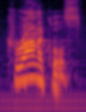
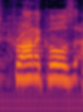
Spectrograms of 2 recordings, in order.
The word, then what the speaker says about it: Chronicles: you are adding an entire syllable to that word, okay? So I think it's Chronicles. I'm going to just fight through insecurity and try not to say it much.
